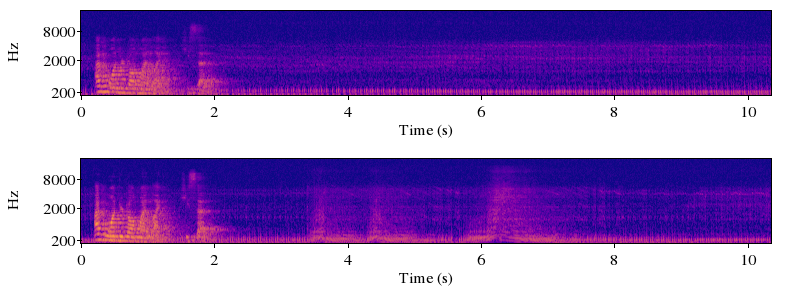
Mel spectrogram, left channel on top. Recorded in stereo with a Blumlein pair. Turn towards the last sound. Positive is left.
turn(degrees=-50)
